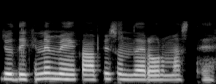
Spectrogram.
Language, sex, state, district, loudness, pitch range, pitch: Hindi, female, Uttar Pradesh, Etah, -16 LUFS, 220-245 Hz, 230 Hz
